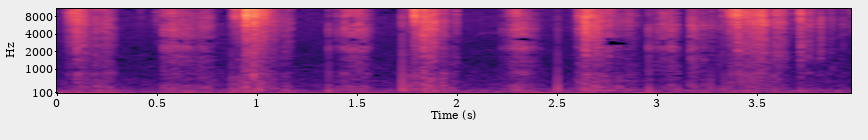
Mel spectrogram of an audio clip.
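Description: A long, thin, flat black-and-white emery board nail file with an abrasive surface is held in one hand while the natural fingernails of the other hand are drawn across it. Repeated bright, hissy scratching strokes rasp in quick, uneven bursts over a steady low hum.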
